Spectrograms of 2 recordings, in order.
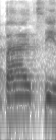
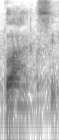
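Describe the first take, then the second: First: Said in the usual way. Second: "bloxy", boxy with an L after the B; added L sound. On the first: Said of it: "it's not boxy". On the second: Shown as a demonstration. Explaining the Humvee's look, "bloxy" with an added L. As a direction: say "bloxy" with a BL start. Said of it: "it's, like, bloxy".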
